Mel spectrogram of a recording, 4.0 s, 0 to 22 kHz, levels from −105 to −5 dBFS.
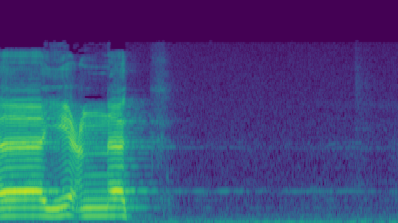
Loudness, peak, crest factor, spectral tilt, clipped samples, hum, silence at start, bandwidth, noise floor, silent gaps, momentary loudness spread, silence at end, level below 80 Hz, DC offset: -21 LUFS; -8 dBFS; 18 dB; -5.5 dB/octave; under 0.1%; none; 0 s; 8.8 kHz; -58 dBFS; none; 9 LU; 2.5 s; -60 dBFS; under 0.1%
